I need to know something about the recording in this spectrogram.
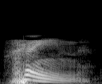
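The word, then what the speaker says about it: chen (חן): Favor in 3:4 is chen, is how you say it in Hebrew.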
